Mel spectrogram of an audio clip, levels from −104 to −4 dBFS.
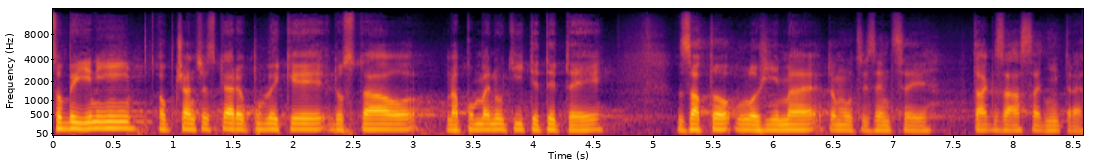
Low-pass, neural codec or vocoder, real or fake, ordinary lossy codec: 14.4 kHz; autoencoder, 48 kHz, 32 numbers a frame, DAC-VAE, trained on Japanese speech; fake; MP3, 96 kbps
